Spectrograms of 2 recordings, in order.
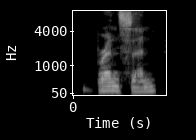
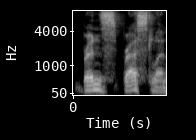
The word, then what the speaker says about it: Breslin: This one stars Arnold Schwarzenegger, Abigail Brenson, Breslin. I always pronounce her name wrong.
